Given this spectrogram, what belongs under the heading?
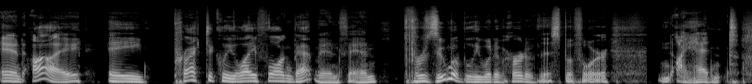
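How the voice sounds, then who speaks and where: In a very clean recording with a silent background and a dry, close sound with no echo, a man speaks at medium pitch and a moderate pace, somewhat breathy, with ordinary pitch variation and very even loudness. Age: 30s. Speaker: podcast co-host. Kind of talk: casual chat.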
